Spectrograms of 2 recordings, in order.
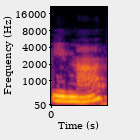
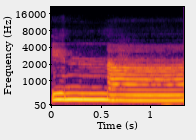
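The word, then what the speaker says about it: إنّا: nakal Kautsar nih ada huruf nun yang bertanda asli tngah jadi membacanya ditekan Inna ya Jadi bukan Ina tapi Inna nah ini ada tanda Ma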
